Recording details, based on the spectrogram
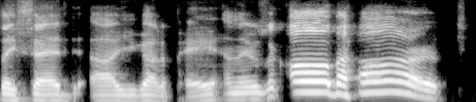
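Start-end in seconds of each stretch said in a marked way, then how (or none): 2.0-2.9 fake Italian accent, very high-pitched. Retelling a story about a man told he had to pay, in a put-on italian accent. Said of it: "I don't know why I had to give this guy Italian accent".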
